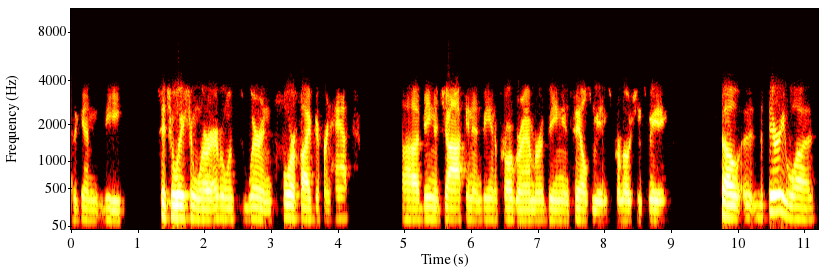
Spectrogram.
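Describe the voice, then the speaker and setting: A man co-hosting a radio webinar in a relaxed, joking way with loose phrasing. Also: medium pitch. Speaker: radio programmer and webinar co-host. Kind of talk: casual webinar presentation. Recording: tinny phone-like audio.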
